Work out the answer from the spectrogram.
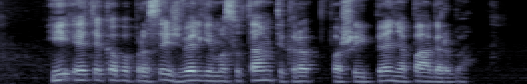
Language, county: Lithuanian, Kaunas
